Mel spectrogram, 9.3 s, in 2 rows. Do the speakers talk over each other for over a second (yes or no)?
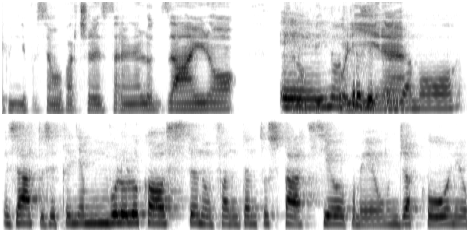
yes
